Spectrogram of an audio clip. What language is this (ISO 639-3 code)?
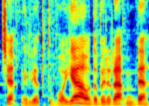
lit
